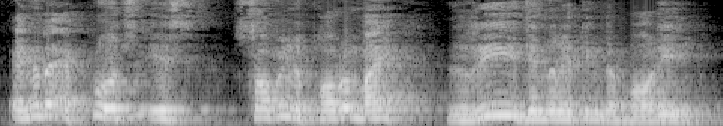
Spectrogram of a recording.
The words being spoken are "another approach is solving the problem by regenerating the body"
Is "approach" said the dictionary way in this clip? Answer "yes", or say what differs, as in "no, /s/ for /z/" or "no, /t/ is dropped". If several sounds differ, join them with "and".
yes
